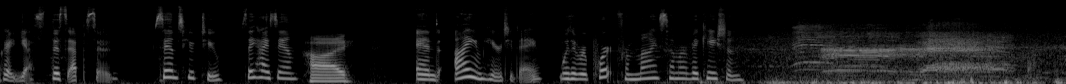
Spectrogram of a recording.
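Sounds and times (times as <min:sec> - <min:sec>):
speech: 0:00.0 - 0:03.6, 0:04.2 - 0:08.1
sheep bleating: 0:07.9 - 0:10.6.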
